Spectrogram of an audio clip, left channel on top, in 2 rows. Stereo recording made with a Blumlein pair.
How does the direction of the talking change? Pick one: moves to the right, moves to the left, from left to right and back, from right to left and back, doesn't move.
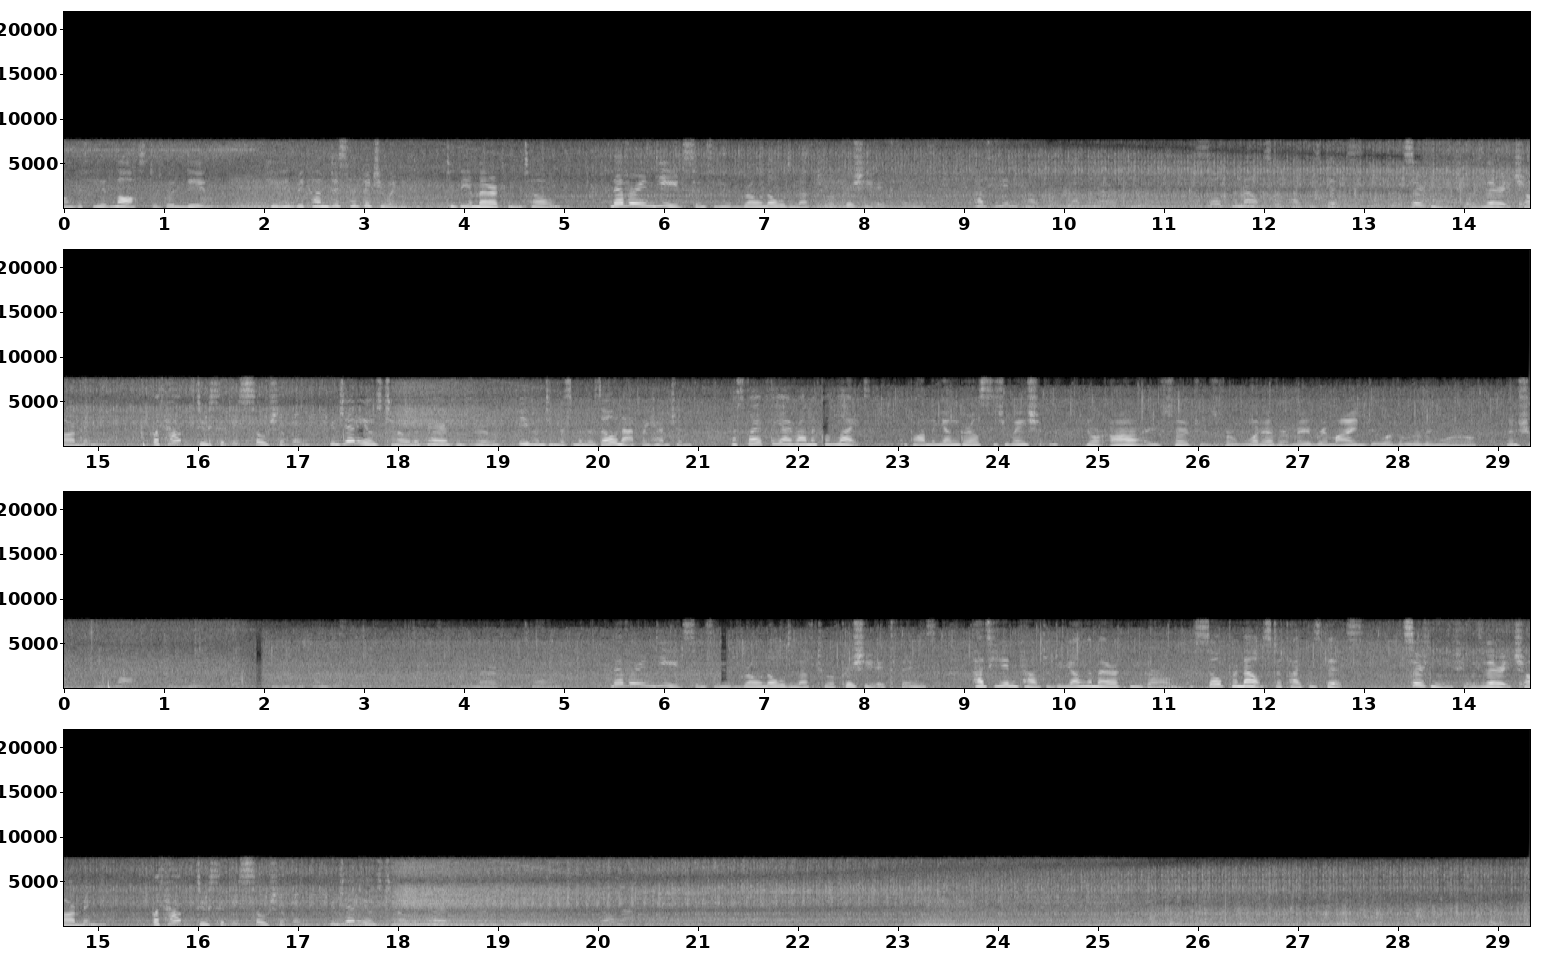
from left to right and back.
